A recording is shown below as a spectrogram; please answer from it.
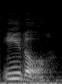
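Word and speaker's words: Edal: in Ring of Bright Water so um it's eedle they say e can you tell me about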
